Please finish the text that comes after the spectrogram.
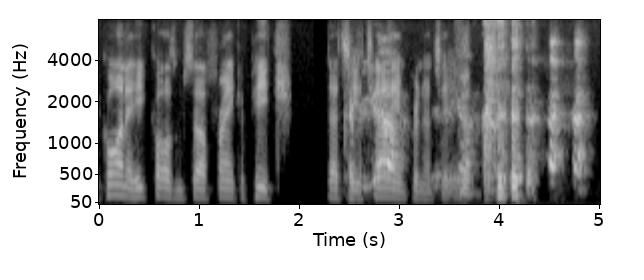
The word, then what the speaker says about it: Appice: know that whole thing because Appice, Appice.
